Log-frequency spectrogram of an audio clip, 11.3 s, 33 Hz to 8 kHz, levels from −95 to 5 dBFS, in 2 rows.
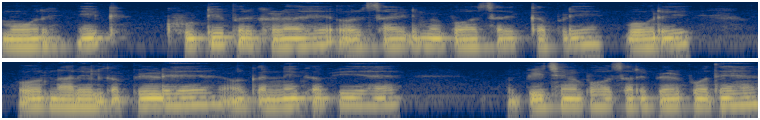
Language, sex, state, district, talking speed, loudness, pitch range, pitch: Hindi, male, Bihar, Jahanabad, 155 wpm, -23 LUFS, 110-120 Hz, 115 Hz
